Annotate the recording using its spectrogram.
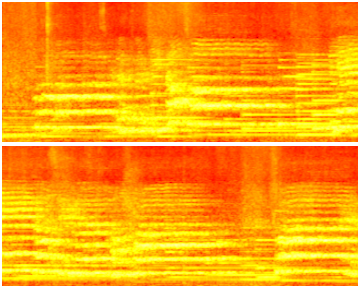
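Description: Mixed choir of men and women singing a slow Christmas song in held chords, each note sustained about a second.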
